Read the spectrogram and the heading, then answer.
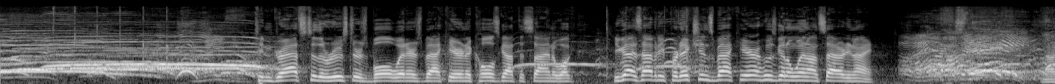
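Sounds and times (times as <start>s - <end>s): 
small crowd of visitors cheering and whooping: 0.0s - 3.2s, 5.0s - 7.8s, 9.0s - 10.5s
speech: 2.6s - 8.8s.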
